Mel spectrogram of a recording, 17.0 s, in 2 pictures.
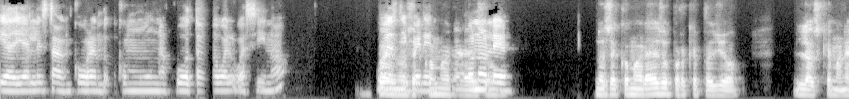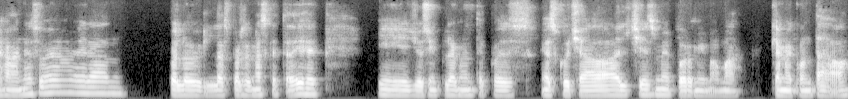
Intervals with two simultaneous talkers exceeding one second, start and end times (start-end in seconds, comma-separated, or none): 3.8-5.1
